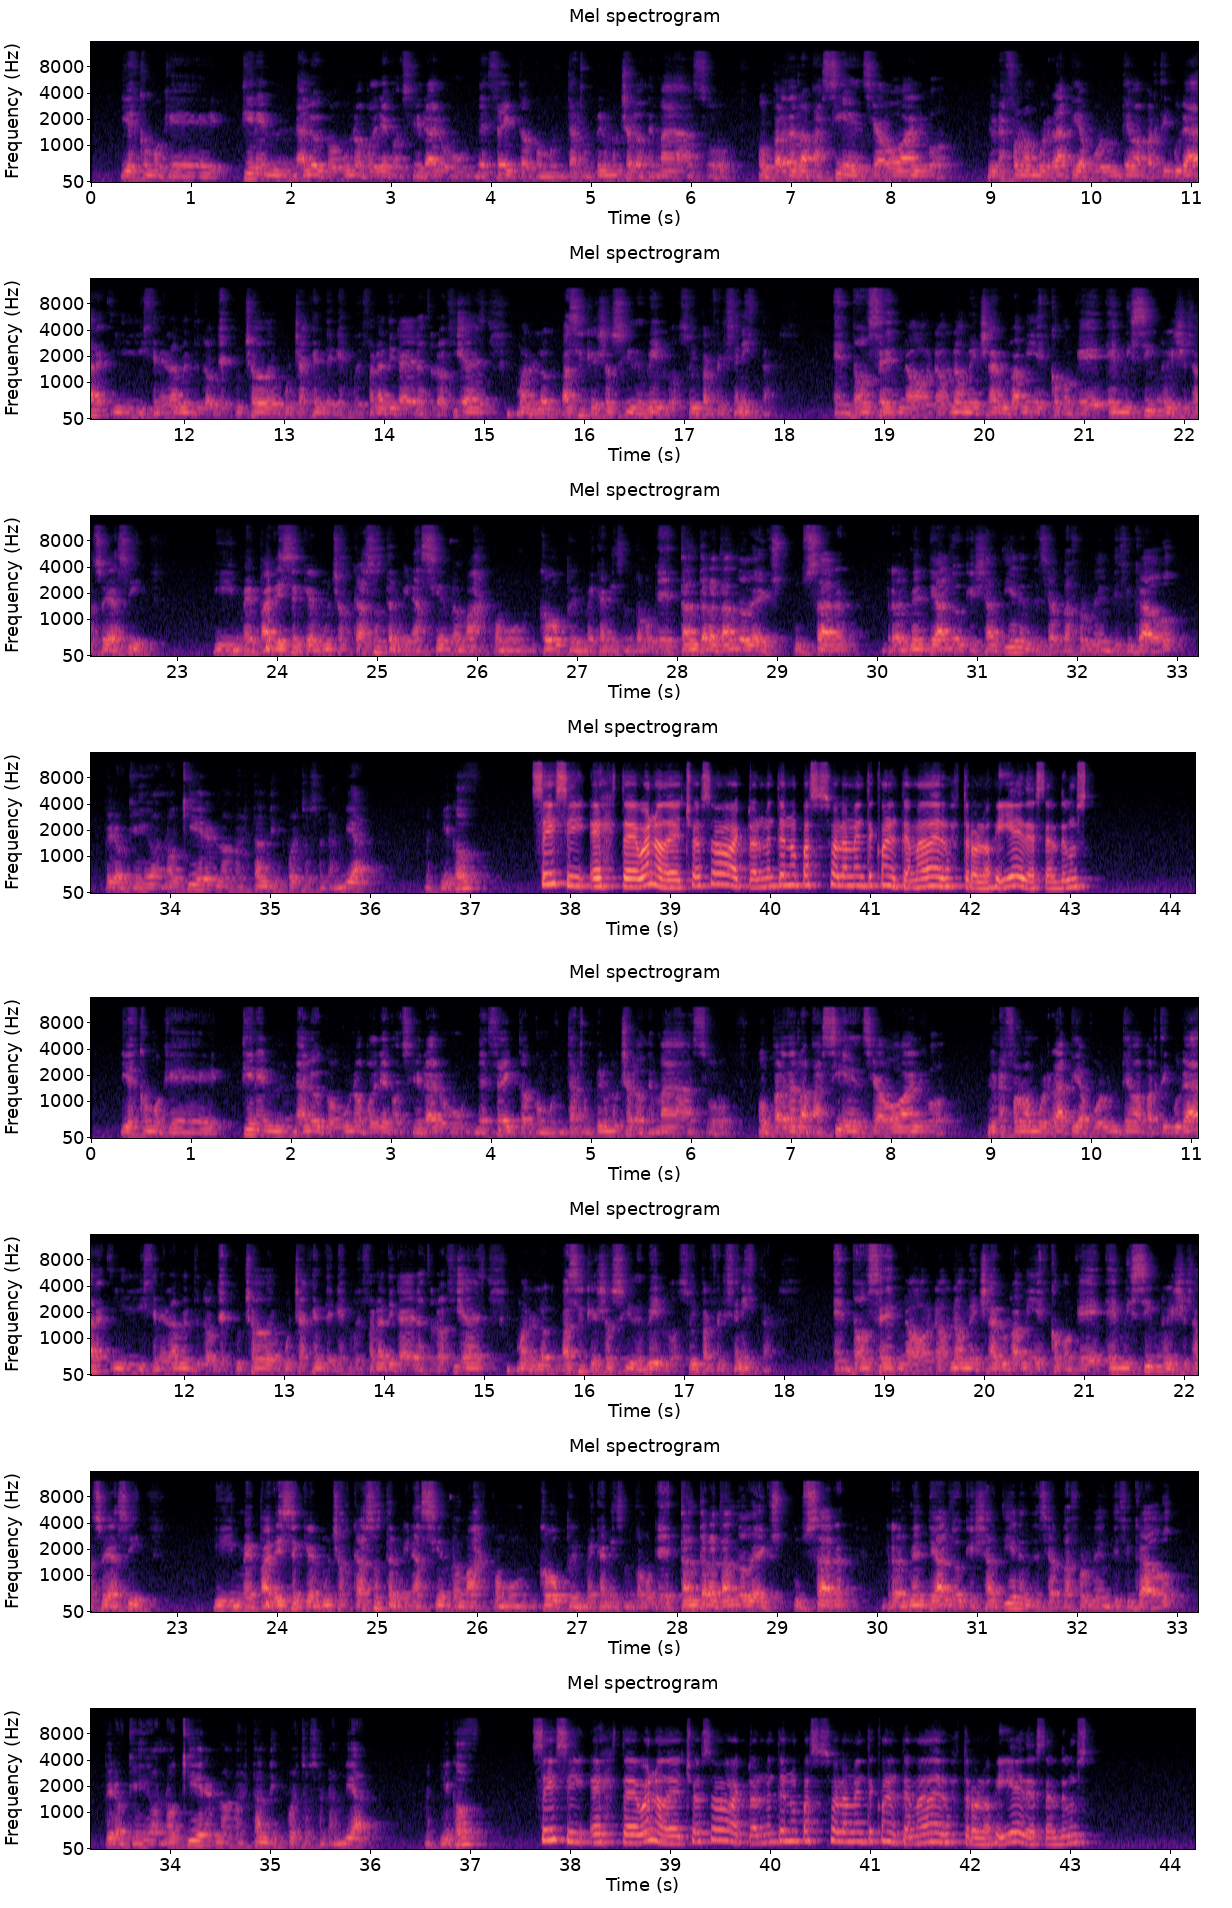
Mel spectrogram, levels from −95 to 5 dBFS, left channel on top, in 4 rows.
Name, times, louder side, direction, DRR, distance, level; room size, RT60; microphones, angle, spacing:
voice 1, 0.3-1.3 1.5-6.4 6.7-8.6 9.0-17.9 18.5-22.7 23.4-29.7 30.0-32.9 33.4-35.9 36.5-37.0, right 1 dB, 20° right, 1.5 m, -35 dB
voice 2, 37.6-43.2, left 5 dB, 45° left, 0.5 m, -28 dB
7.5 x 6.5 x 5.2 m
head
